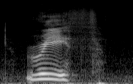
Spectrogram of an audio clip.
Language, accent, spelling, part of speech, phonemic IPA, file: English, General American, wreath, noun / verb, /ɹiθ/, En-us-wreath.ogg
- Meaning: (noun) Something twisted, intertwined, or curled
